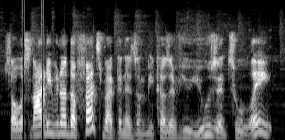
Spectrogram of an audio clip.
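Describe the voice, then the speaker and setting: Ranting male streamer, profane and animated. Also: fairly high pitch, rapid-fire, slightly rough, no room sound. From Dominican Republic. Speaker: streamer host. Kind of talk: casual gaming stream chat. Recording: slightly dull stream audio with music.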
